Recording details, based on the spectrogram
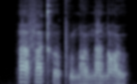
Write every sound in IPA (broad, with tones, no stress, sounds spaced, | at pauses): ä˥˨ f ä˦ kʰ ɤ˨˦ pʰ ṵ˨˩ n̪ ɑ˨˦ ʊ̯ n̪ ä˦ n̪ ɑ˥˨ ʊ̯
